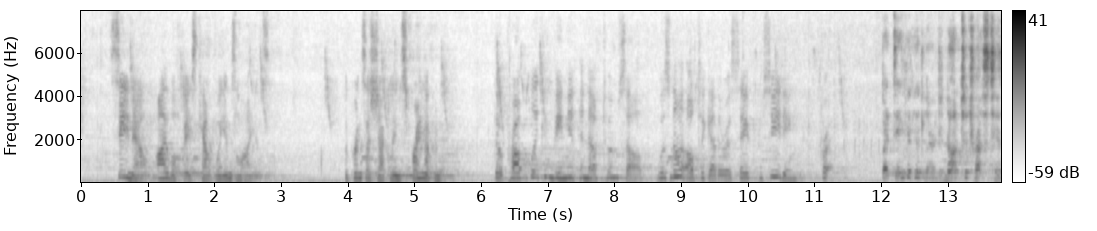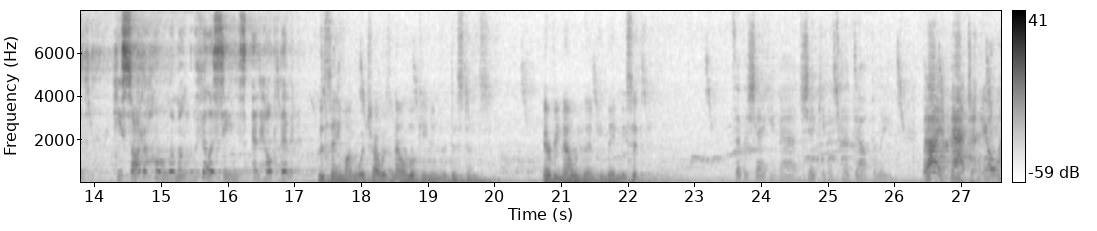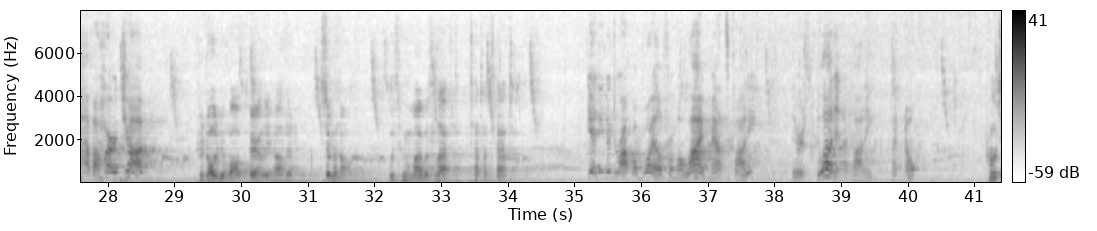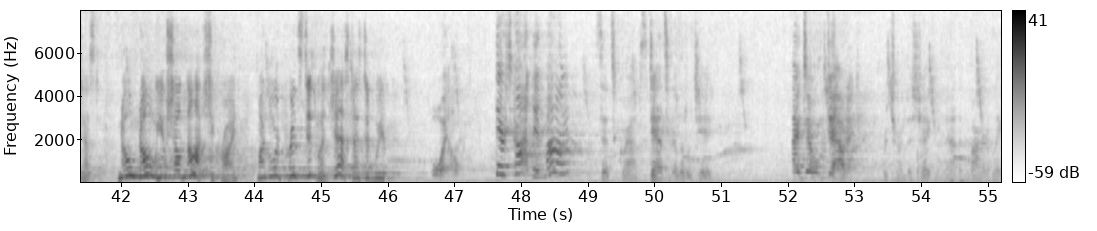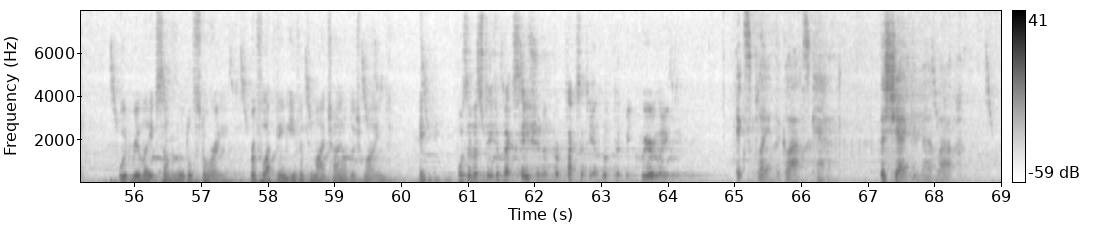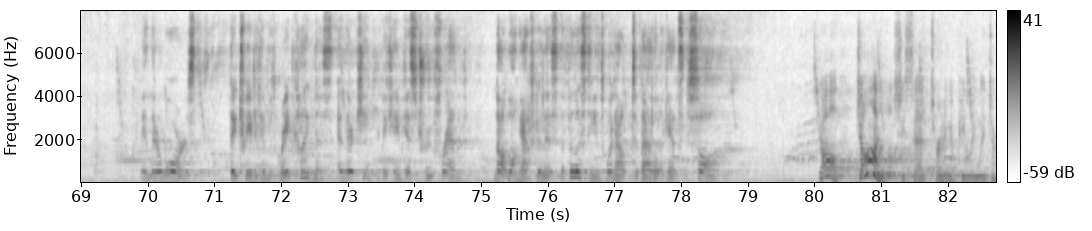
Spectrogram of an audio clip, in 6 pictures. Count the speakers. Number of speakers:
six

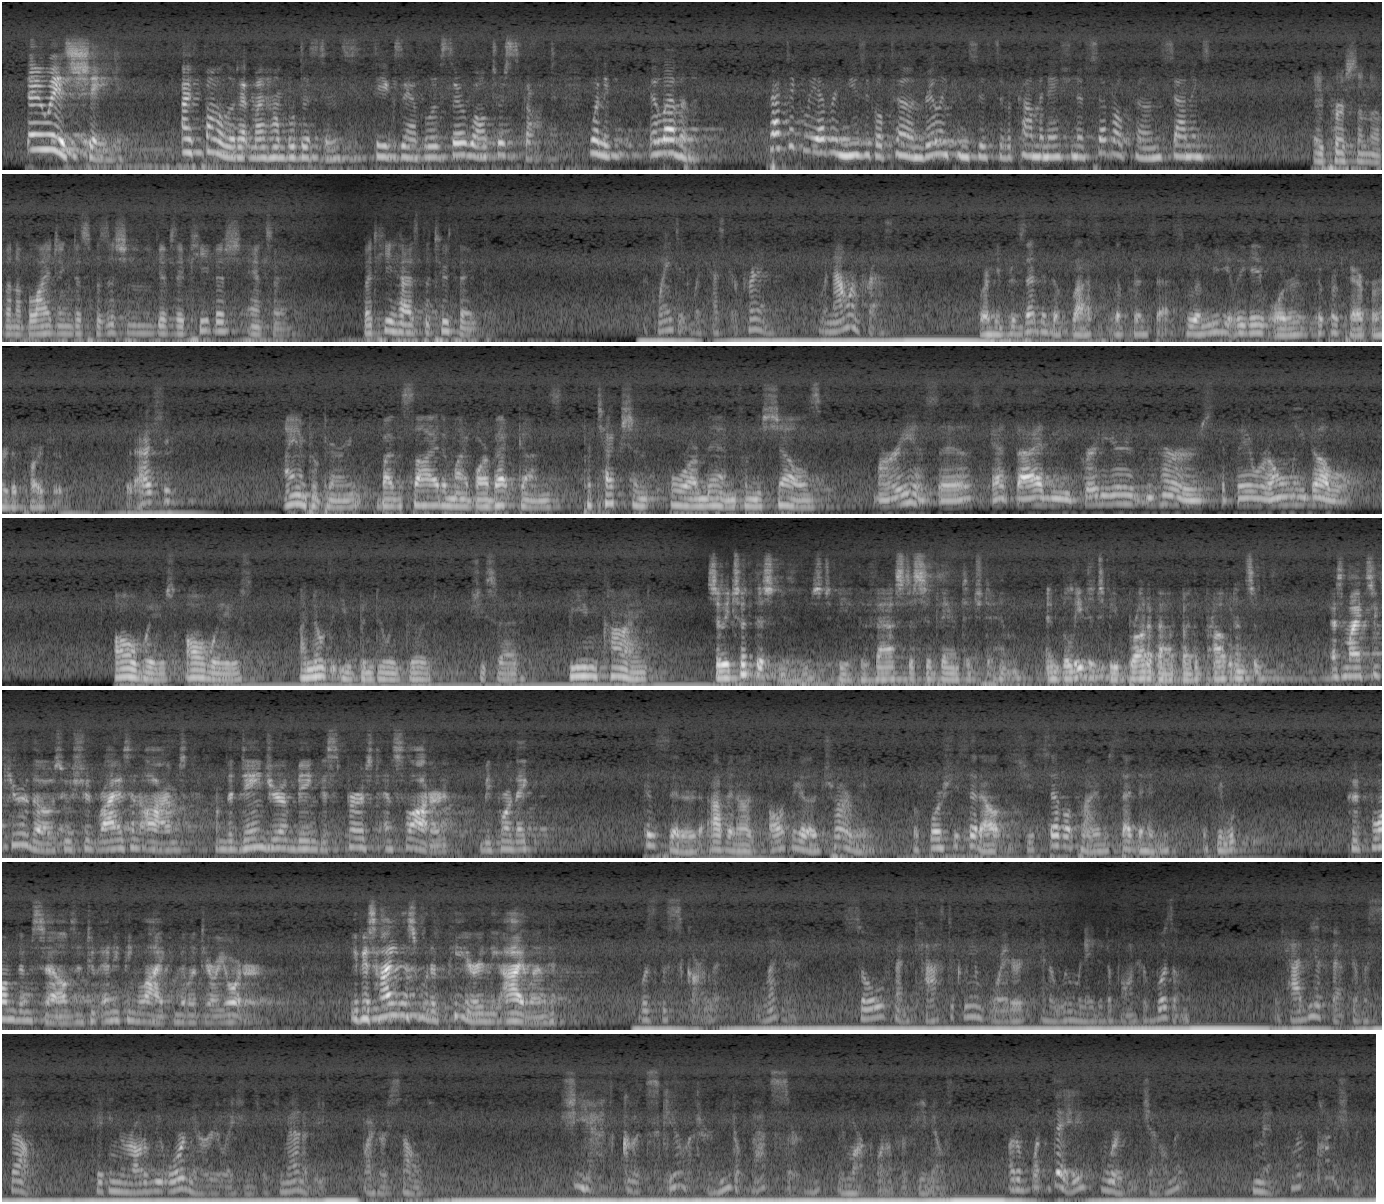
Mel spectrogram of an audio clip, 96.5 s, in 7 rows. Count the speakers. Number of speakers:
ten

